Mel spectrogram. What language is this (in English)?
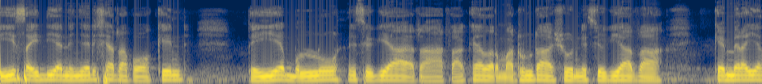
Masai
